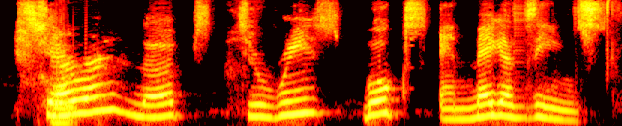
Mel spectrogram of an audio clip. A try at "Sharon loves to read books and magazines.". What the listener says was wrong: So again, we haven't talked about linking consonants yet, but make sure that you still have the read. That D. at the end.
